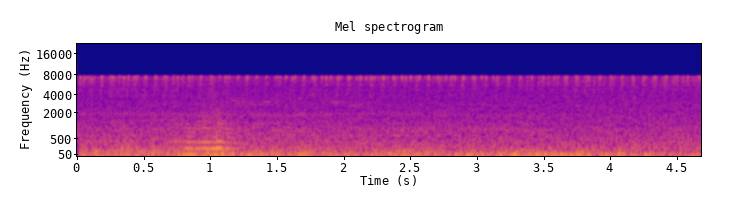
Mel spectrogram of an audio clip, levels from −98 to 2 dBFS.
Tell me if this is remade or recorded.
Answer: recorded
